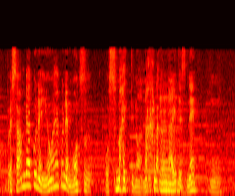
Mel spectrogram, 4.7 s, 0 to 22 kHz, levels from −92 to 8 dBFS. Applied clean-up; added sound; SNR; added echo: none; none; none; none.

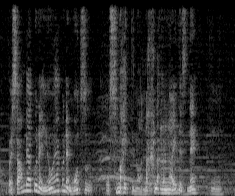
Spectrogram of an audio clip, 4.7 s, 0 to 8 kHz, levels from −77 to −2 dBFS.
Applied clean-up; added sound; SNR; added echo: none; Cheering; 16 dB; reverberation time 0.2 s.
